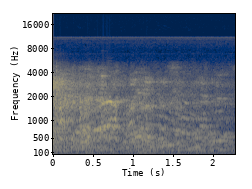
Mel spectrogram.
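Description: Studio audience laughter dying away, with faint, indistinct talk on stage underneath.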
